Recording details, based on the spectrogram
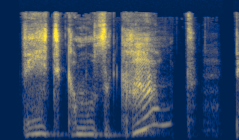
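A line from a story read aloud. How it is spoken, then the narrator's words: Classmates whispering together. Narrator (Russian): перешептывались Витины одноклассники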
